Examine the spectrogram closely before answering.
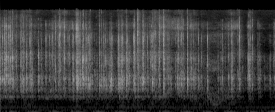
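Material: Plastic.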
